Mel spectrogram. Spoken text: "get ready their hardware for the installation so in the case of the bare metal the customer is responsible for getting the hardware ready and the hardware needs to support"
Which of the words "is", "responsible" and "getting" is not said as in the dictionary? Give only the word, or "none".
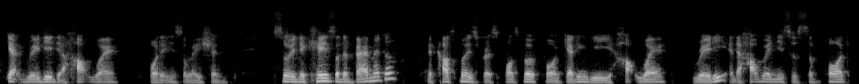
is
